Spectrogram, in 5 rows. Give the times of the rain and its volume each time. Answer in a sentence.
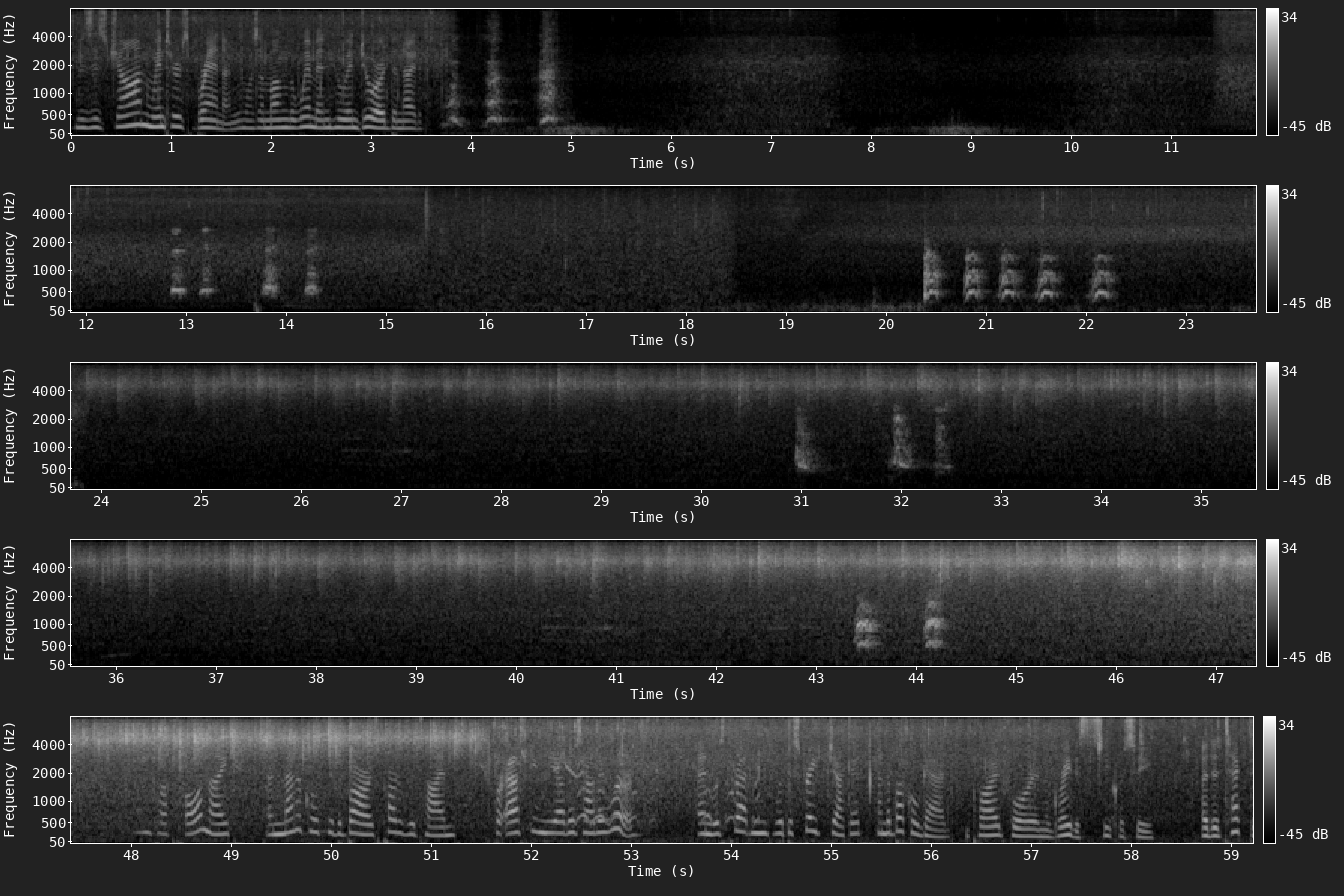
You can hear the rain from 0.0 to 59.1 s, getting louder.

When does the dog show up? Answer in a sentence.
The dog can be heard from 3.7 to 5.0 s, from 12.8 to 14.3 s, from 20.4 to 22.3 s, from 30.9 to 32.5 s, from 43.4 to 44.4 s and from 52.4 to 54.3 s.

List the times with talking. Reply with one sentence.
You can hear the talking from 0.0 to 3.5 s and from 48.0 to 59.1 s.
